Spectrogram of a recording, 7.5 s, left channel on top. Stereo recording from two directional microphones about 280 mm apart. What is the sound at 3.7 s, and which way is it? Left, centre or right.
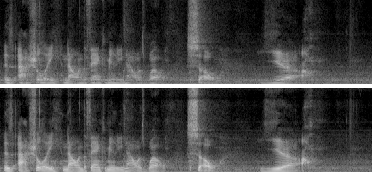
Speech, right.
